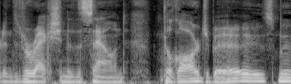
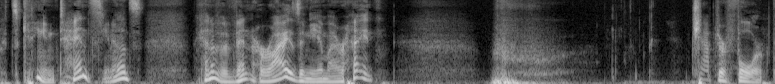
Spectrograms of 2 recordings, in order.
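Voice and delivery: ordinary delivery, nothing marked

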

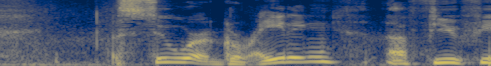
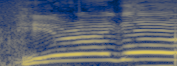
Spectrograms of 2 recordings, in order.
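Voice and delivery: high, loud hammed-up bravado; excited; 5 dB louder than usual. A narrator's reading. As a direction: launch it like a brave leap. Bracing to climb down.

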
